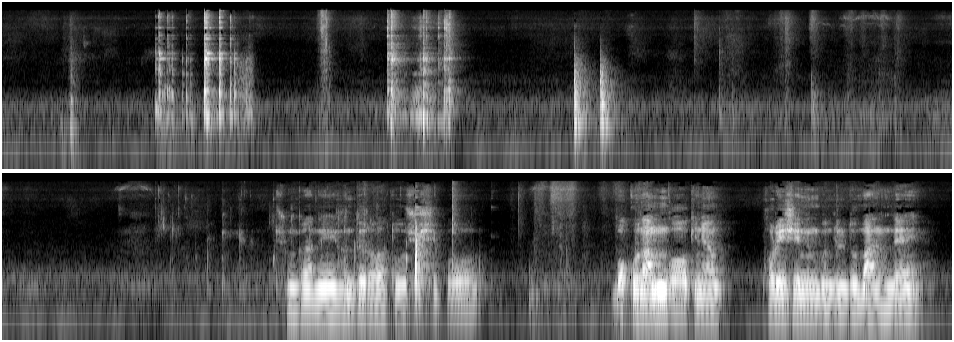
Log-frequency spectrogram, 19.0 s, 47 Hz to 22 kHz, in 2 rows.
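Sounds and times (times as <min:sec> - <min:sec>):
glass jar and dishes clinking: 0:01.5 - 0:02.5, 0:03.9 - 0:04.6.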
